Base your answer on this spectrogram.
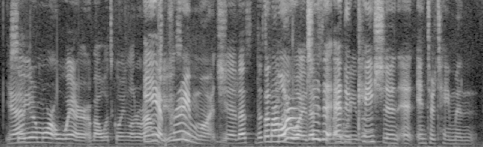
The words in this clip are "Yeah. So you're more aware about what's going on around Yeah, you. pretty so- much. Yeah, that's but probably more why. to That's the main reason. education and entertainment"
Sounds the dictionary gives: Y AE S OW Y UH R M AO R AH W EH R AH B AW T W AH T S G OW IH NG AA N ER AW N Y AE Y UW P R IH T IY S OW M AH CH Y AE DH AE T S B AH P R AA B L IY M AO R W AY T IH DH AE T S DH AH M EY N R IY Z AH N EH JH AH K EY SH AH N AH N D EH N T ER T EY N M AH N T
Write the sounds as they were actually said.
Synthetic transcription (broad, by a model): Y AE S OW Y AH R M AO R AH W EH R AH B AW T W AH T S G OW IH NG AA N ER Y AE P R IH T IY M AH CH Y AE DH AE T S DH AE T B IY M AO R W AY T IH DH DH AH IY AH EH JH AH K EY SH AH N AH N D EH N T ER T EY N M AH N T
